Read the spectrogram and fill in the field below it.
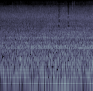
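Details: Suburban propane furnace in a motorhome, running after being cleaned because it would not ignite: steady, even roar with a faint constant hum and no popping or sputtering; the exhaust sniff test smells good, so it is burning properly.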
